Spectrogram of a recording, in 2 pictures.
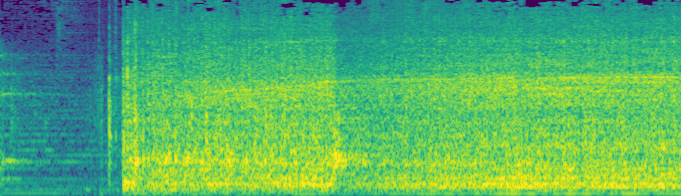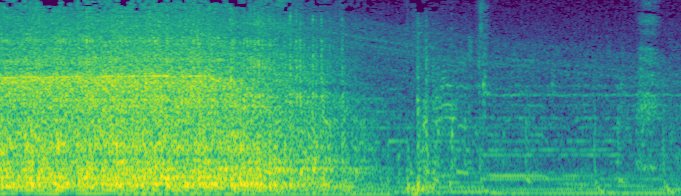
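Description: Ninja countertop blender starting on low about a second in and running for about six seconds, chopping up a slime-filled Wubble ball into green liquid. It then winds down.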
